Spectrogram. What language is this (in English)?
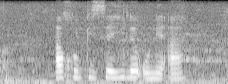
Southern Sotho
